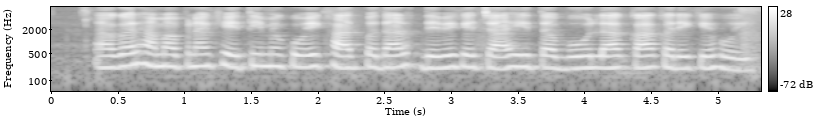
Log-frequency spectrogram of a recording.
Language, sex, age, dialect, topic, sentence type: Magahi, female, 31-35, Western, agriculture, question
